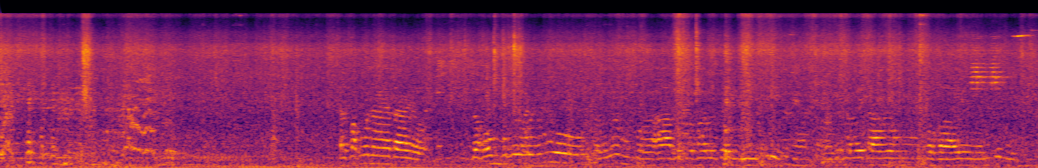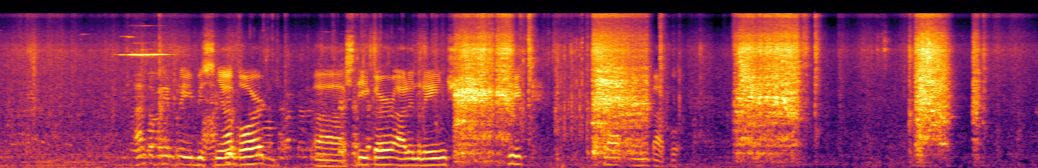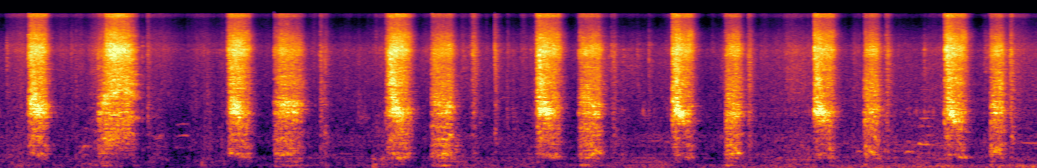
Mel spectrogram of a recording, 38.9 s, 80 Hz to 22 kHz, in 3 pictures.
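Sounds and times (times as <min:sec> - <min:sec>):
rhythmic rubbing strokes: 0:20.3 - 0:21.2.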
